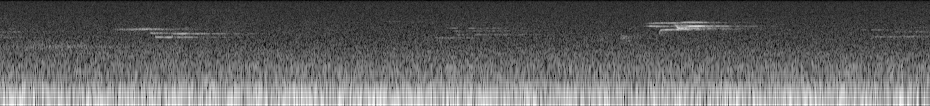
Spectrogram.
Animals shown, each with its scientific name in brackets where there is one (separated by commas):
Wood Thrush (Hylocichla mustelina)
